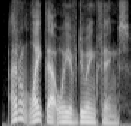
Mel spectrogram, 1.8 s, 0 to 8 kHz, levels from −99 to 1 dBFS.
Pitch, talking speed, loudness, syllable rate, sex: 115 Hz, 275 wpm, -18 LUFS, 5.2 syllables/s, male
